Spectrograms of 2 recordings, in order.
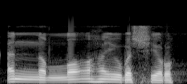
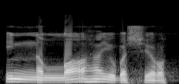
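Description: First: The first word begins with an 'a' vowel. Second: The first word begins with an 'i' vowel. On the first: "والأكثرون بفتح الهمزة" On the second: "إن الله بكسر الهمزة"

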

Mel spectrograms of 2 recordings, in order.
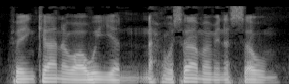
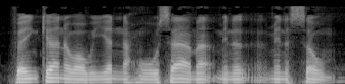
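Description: No difference in how they are said.

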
